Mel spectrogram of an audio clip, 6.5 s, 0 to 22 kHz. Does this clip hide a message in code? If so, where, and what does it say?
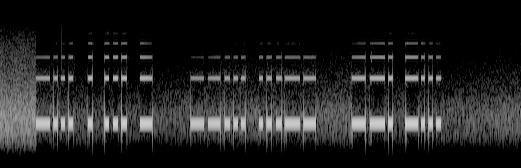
Yes: Morse code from 0.4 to 5.6 s, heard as a keyed tone, hand-sent with a straight key, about 24 wpm, 1080 Hz. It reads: BEST 73 GB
